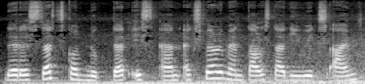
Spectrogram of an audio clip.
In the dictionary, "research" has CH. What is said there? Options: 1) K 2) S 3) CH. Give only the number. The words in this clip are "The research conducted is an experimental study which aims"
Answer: 2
